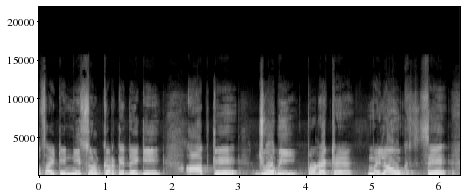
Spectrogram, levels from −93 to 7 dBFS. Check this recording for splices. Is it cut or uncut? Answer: uncut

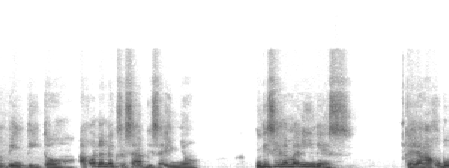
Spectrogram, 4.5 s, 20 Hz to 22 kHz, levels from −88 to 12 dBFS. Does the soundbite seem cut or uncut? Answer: uncut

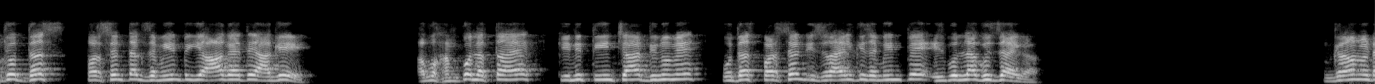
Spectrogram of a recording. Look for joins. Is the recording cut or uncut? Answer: uncut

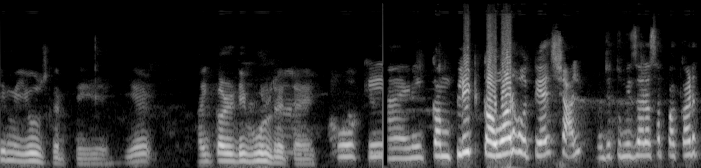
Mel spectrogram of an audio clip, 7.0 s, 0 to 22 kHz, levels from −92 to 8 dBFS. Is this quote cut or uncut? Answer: cut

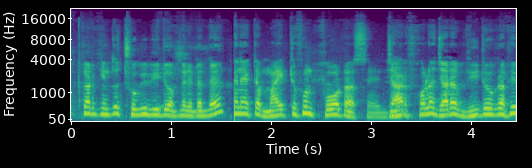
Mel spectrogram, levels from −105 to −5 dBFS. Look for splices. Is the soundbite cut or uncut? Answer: cut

